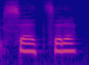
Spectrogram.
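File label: "sètzere", female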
